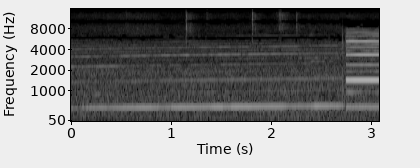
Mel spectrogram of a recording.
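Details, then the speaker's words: Defibrillator charging in a training demonstration after setting 200 joules and pressing the charge button: a steady electronic tone rising slightly in pitch, then a sharp switch to the ready-to-shock tone. "हे charge button आहे charge म्हटलं की इथे charge होणार"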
